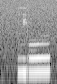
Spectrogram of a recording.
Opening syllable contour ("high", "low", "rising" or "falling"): high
